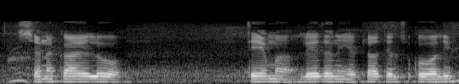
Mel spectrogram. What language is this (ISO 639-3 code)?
tel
